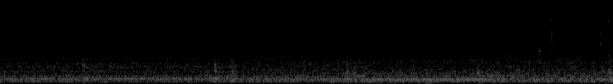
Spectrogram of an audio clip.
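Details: BMW E36 328i petrol engine at idle: steady low hum with a few faint, irregular clicks or ticks on top; owner guesses the fan, cause unconfirmed.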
